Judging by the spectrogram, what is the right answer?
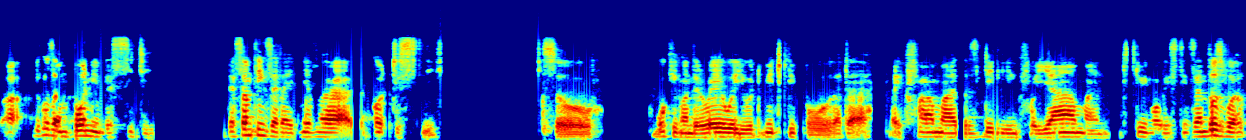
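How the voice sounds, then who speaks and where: A young man from Uganda, a film director, talking casually and haltingly with many restarts on a headset during a video call. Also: medium pitch, gravelly, slightly rough. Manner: relaxed, halting, self-deprecating with restarts. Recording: dry, dull lo-fi call audio.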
